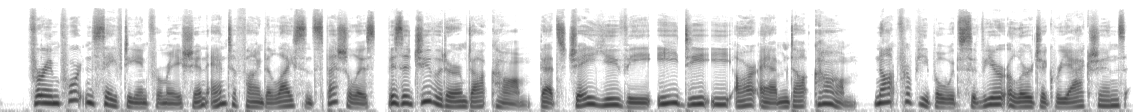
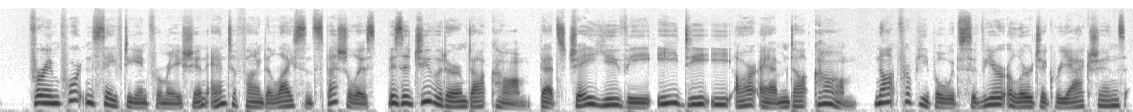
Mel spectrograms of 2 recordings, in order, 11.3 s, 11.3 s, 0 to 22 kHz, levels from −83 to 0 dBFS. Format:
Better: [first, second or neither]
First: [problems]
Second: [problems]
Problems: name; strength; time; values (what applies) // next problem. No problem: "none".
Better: first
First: none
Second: hiss; faint; throughout; 30 dB below the speech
